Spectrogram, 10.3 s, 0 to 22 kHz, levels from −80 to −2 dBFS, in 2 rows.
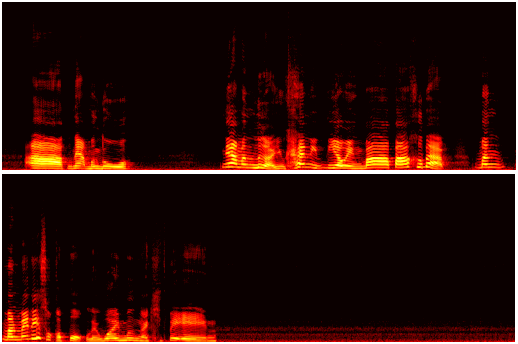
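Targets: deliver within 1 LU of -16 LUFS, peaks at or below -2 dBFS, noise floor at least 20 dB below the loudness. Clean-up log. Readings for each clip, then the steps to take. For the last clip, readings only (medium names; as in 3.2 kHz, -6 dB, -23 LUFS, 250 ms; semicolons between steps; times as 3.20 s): loudness -23.0 LUFS; peak level -4.5 dBFS; loudness target -16.0 LUFS
-> trim +7 dB; peak limiter -2 dBFS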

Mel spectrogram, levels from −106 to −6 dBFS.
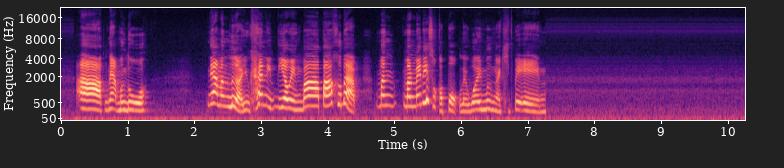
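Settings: loudness -16.5 LUFS; peak level -2.0 dBFS; noise floor -53 dBFS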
